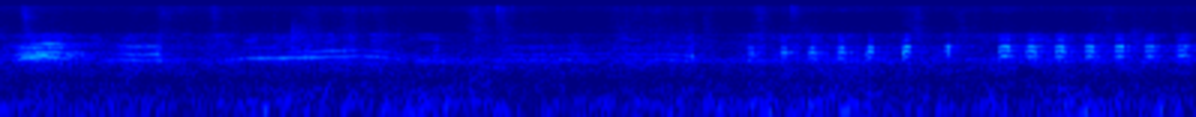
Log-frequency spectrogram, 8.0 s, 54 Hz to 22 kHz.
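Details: A white-bellied sea eagle chick on a live-camera nest, 5 August 2022, begs its mother for food with drawn-out, wavering nasal notes, then rapid runs of short honking yelps, over a steady low rumble of wind.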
